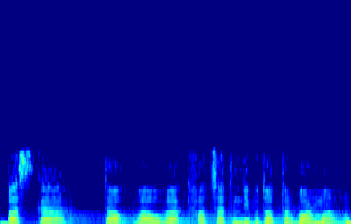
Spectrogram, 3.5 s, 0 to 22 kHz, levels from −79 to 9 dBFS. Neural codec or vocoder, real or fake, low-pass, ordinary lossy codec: codec, 16 kHz, 0.4 kbps, LongCat-Audio-Codec; fake; 7.2 kHz; Opus, 64 kbps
